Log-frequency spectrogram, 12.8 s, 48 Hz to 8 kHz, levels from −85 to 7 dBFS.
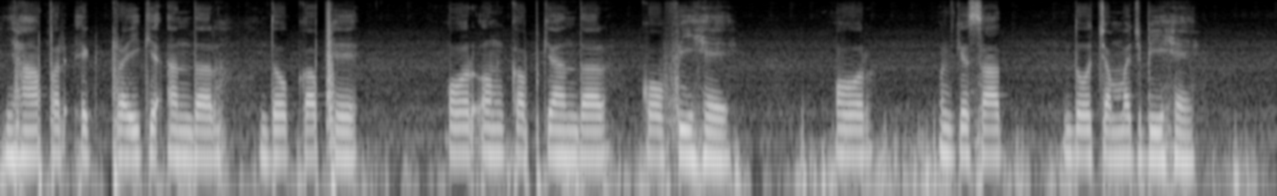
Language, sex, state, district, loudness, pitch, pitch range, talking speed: Hindi, male, Andhra Pradesh, Anantapur, -17 LUFS, 130 Hz, 100-135 Hz, 110 wpm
